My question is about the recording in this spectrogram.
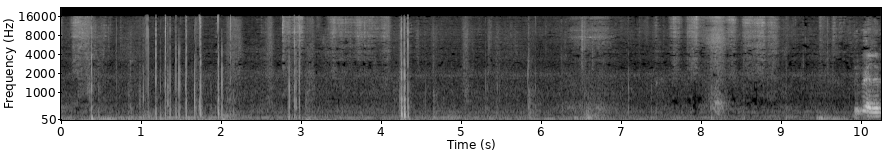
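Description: Knife cutting long green peppers and peppers handled on a wooden cutting board: a run of light clicks in the first three seconds, one sharper knock a little after four seconds, then quieter handling.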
